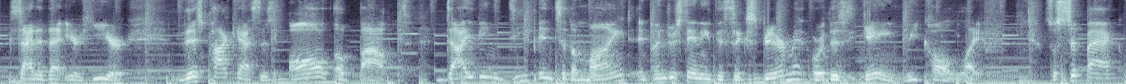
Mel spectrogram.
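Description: A man hosting a podcast, earnest and upbeat, with occasional fillers as he introduces and asks questions. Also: mid-range voice. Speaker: podcast host.

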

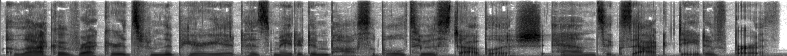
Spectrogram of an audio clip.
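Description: A woman reading a scripted bedtime story in a slow, measured, soothing delivery. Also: low-pitched, fairly even intonation. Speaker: sleep story narrator. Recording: soft music behind.

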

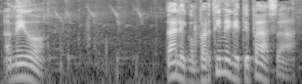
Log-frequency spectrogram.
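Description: An actor with an Argentine accent playing a playful, affectionate and curious friend in an audio drama, chatty and excitable. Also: male voice, mid-range voice, normal speed, slight background noise. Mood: gently coaxing. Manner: excitable, chatty, stammering repeats. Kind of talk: naturalistic audio fiction acting. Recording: music under the voice.

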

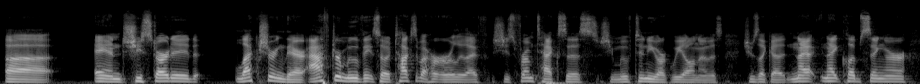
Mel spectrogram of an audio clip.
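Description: A man with an American accent talking casually as a podcast co-host, halting and often restarting his sentences as he recounts things. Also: medium pitch, a bit bright, smooth, dry recording, clean studio sound. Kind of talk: casual conversational recounting of an article.

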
